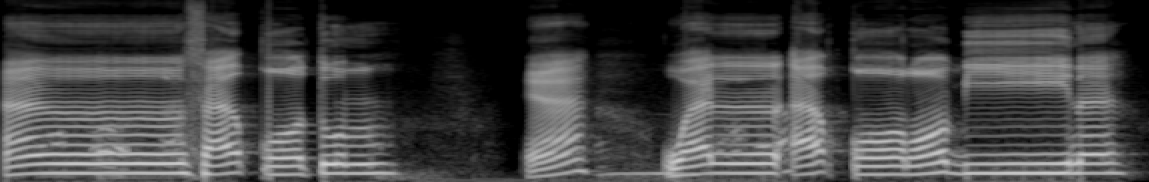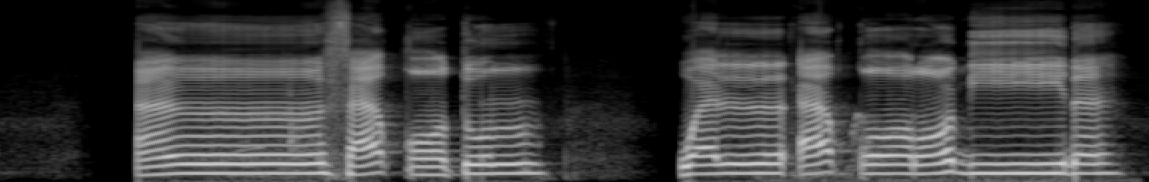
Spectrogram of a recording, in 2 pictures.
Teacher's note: Qof itu huruf tebal ya. Nah, maka dipantulkan dengan bunyi tebal. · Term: qof sukun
